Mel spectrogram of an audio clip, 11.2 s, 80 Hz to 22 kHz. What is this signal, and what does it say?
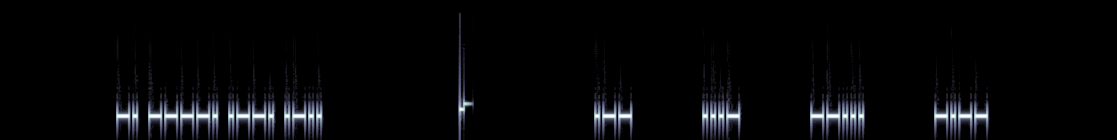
Morse code, heard as a keyed tone, about 30 wpm, spaced as for 15 wpm, 700 Hz. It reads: N9PL WV7Y
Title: USA Call Signs - 4 Characters - 6x Character Spacing - 30wpm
